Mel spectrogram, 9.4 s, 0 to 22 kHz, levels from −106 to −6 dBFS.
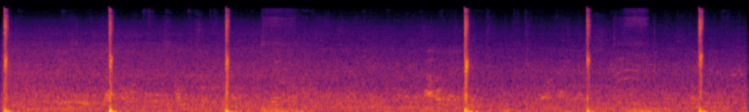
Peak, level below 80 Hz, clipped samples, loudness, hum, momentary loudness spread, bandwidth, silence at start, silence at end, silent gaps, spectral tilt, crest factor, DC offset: -8 dBFS; -38 dBFS; under 0.1%; -38 LUFS; none; 15 LU; 16 kHz; 0 s; 0 s; none; -3.5 dB/octave; 28 dB; under 0.1%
